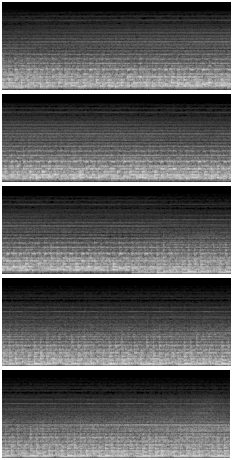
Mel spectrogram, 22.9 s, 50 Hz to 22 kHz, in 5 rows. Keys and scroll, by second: 0.8 4, 4.4 2, 5.2 shift+i, 10.3 ctrl+z, 15.6 4, 16.3 1, 18.0 4.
